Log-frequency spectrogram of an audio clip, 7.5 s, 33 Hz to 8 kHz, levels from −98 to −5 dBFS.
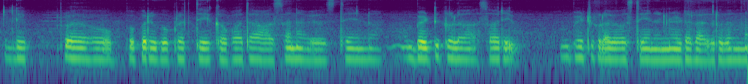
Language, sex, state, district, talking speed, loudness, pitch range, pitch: Kannada, female, Karnataka, Bijapur, 90 wpm, -29 LUFS, 165-180 Hz, 170 Hz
